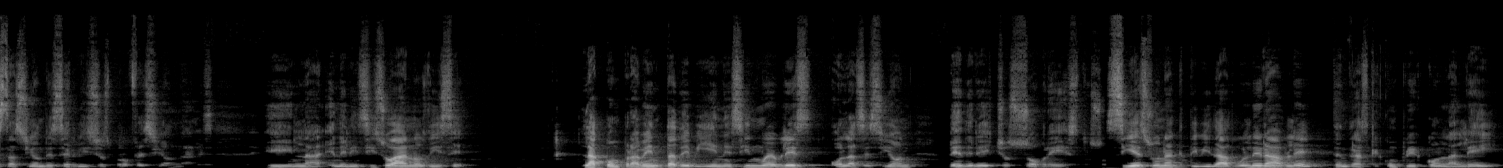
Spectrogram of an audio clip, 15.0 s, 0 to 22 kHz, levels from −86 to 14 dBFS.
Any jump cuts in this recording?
yes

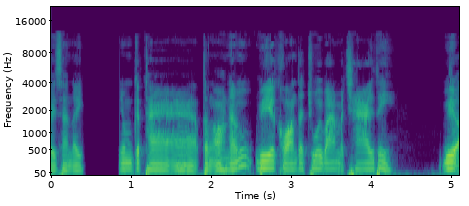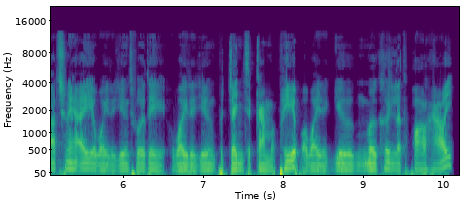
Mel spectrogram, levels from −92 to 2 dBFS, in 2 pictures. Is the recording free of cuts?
no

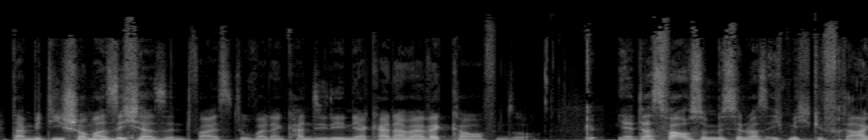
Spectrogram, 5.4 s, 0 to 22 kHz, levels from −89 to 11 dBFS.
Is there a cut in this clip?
yes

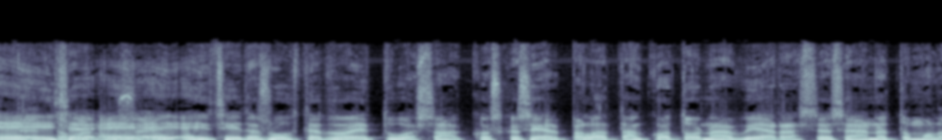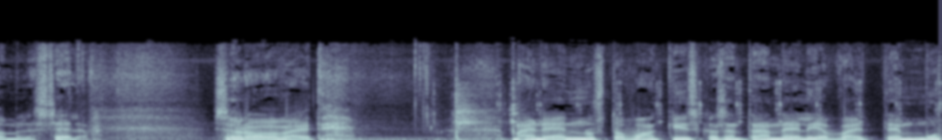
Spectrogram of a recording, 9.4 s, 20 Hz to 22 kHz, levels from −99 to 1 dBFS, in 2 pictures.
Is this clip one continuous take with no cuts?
yes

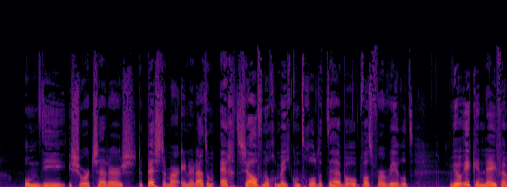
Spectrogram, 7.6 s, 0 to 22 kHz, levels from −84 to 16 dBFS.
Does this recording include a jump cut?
no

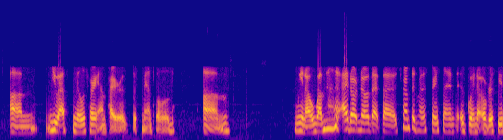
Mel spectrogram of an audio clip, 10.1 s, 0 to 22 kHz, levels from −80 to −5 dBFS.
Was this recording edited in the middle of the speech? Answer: no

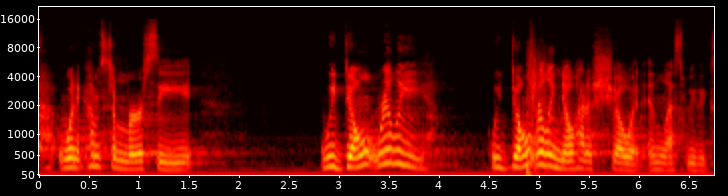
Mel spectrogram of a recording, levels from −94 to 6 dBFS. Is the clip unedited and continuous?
yes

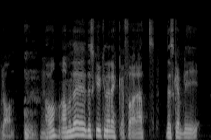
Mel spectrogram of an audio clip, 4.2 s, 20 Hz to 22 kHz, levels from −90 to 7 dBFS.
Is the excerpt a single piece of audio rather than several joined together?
no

